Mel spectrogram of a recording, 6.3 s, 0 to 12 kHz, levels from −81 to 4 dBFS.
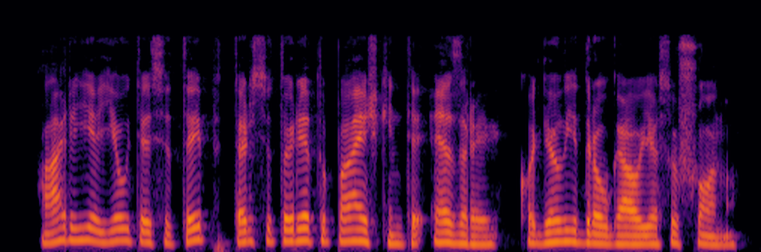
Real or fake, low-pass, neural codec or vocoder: fake; 7.2 kHz; codec, 16 kHz, 4 kbps, FreqCodec, larger model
